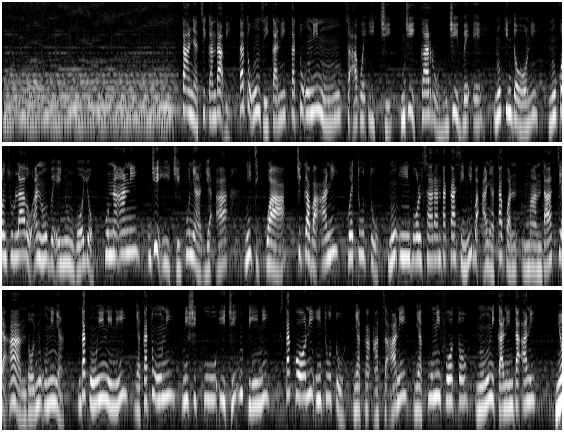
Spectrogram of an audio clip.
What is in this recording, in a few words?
MIXTECO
